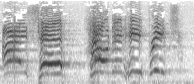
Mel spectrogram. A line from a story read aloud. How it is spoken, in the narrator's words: the old guy shouted and said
